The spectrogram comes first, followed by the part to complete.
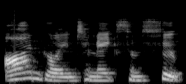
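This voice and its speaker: A woman voicing a scruffy, bad-tempered male varmint from a storybook, gruff, snarling and curt. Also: lowish voice, takes it slowly, pushed and bright, exaggerated voice. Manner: snarling, curt, barking orders.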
